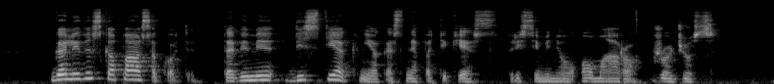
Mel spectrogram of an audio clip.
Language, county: Lithuanian, Klaipėda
